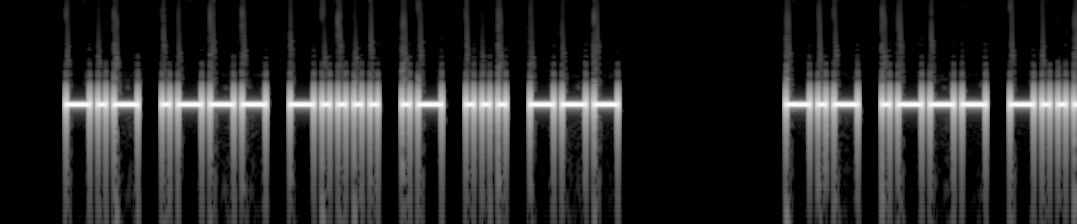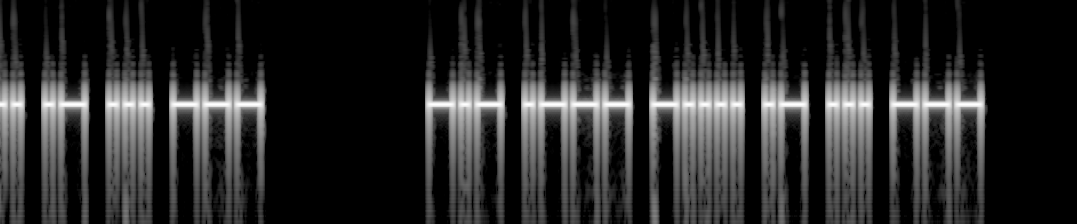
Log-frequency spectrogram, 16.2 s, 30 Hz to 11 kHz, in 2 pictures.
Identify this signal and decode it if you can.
Morse code, heard as a keyed tone, about 21 wpm, 700 Hz. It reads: KJ6ASO KJ6ASO KJ6ASO
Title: USA Call Signs - 6 Characters - Repeated 3x - 20wpm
